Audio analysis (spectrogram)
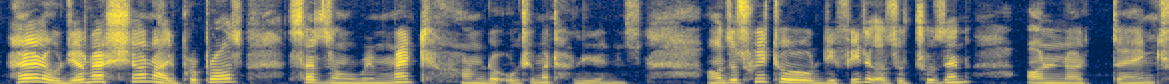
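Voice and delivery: English declaimed in a put-on English accent; showy English accent. Shown as a demonstration. Player announces an alliance message, showy English accent. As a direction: show off your supposedly fine English accent. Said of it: "pour montrer mon bel accent anglais".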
